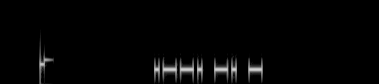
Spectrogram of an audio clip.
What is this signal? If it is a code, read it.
Morse code, heard as a keyed tone, about 28 wpm, 700 Hz. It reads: PNT
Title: USA Call Sign Postfixes - 3 Letters 28wpm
